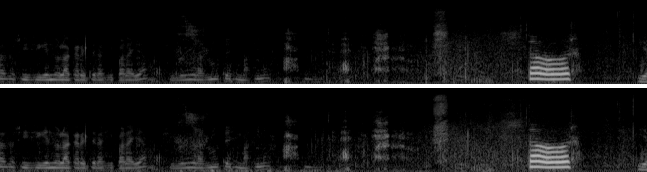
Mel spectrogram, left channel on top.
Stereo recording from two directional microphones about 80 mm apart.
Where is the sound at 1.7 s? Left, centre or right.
Left.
